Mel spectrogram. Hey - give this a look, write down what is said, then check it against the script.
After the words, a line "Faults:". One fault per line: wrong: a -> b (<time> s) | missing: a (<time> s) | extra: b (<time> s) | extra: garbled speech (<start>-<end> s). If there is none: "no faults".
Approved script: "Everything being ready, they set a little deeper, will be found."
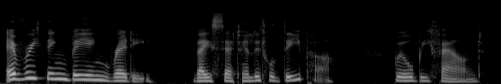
"Everything being ready, they set a little deeper, will be found."
Faults:
no faults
